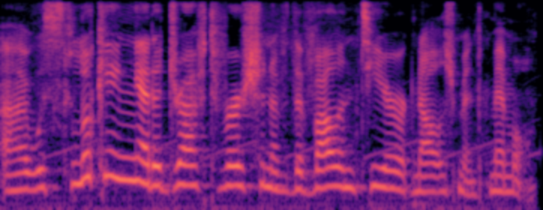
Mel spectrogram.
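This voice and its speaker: A woman's voice: a little high, expressive, quick pace, a little hiss or hum, natural voice. A woman playing an eager, bungling Chief of Staff in a comedic radio play, flustered yet overconfident. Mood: sheepish, flustered.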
